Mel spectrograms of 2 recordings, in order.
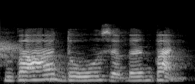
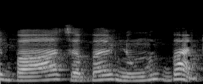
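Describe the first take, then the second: First: बा दो ज़बर बन spelled out slowly, each part distinct; slow teaching read. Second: बा ज़बर नून बन said slowly, नून clearly sounded before बन; slow spelled-out read. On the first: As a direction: sound out बा दो ज़बर बन for a pupil. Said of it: "हम इसको क्या पढ़ेंगे?". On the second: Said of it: "तो हम कैसे लिखेंगे?". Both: Shown as a demonstration.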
